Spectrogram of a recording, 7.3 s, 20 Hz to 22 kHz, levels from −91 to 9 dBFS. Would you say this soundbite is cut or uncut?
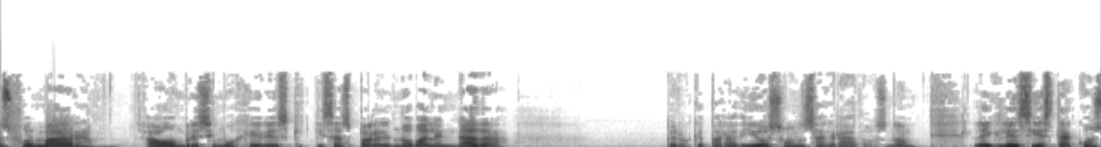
cut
